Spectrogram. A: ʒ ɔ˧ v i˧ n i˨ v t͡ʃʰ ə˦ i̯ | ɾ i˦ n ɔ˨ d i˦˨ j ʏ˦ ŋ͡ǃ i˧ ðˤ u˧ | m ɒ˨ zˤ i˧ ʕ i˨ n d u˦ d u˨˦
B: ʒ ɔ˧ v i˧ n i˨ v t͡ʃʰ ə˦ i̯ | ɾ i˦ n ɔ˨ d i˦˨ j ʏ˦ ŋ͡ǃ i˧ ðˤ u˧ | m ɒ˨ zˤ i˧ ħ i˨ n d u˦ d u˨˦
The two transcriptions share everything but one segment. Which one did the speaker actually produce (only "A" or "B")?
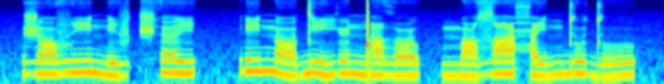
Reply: B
